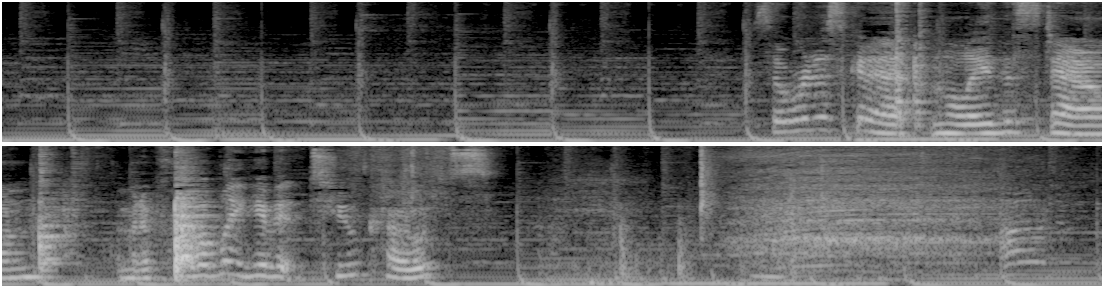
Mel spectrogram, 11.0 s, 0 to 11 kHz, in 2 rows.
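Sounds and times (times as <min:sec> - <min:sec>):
hot-air blower whooshing: 0:09.0 - 0:10.9.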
